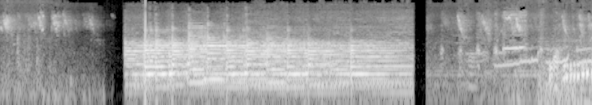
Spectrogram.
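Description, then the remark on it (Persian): Loud pigeon cooing with a long, steady, drawn-out call in the middle, framed by shorter chirpy bird calls before and after. No one speaks. “چرا ای تو غمار میزنی او کبوتر جان؟”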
